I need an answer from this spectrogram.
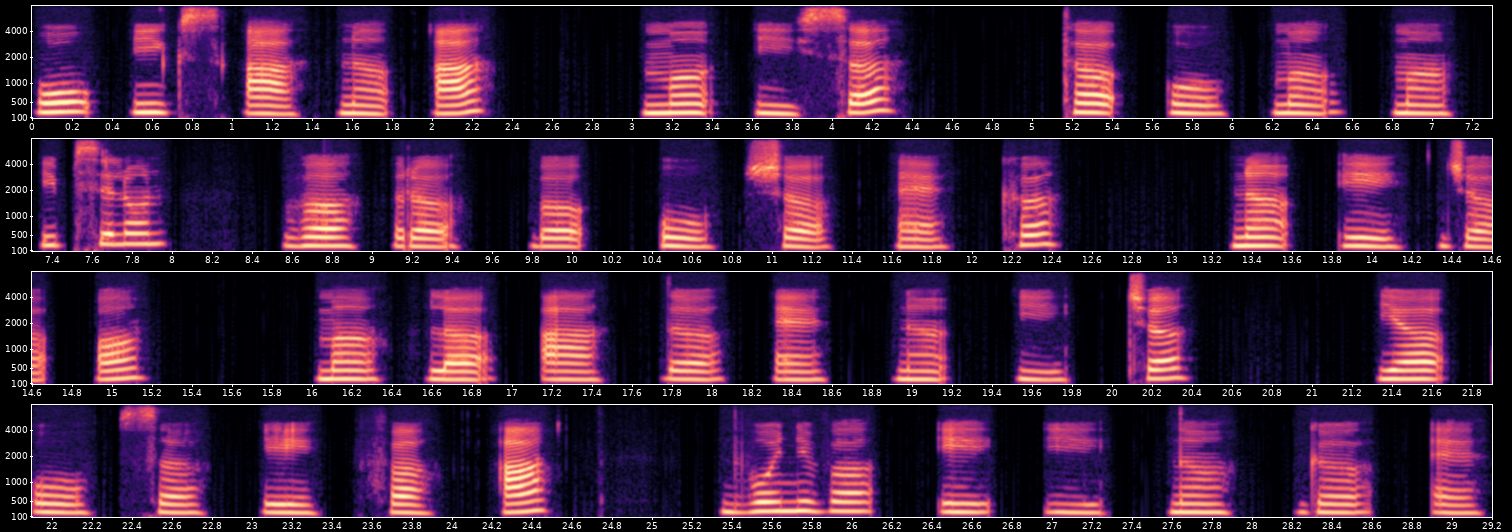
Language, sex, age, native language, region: Slovenian, female, 18-29, Slovenian, Central Slovenia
